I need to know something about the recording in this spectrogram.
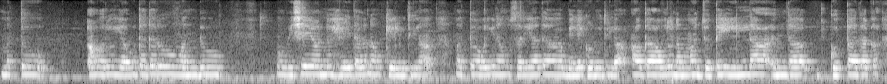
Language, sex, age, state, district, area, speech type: Kannada, female, 18-30, Karnataka, Davanagere, rural, spontaneous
